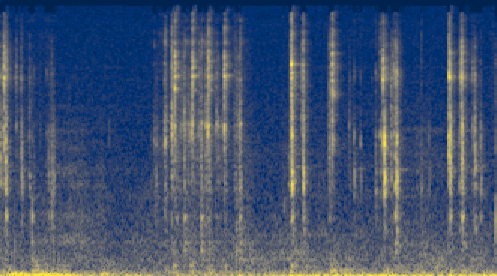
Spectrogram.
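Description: Fingers clatter on a computer keyboard in quick, uneven bursts of close keystrokes, with a short pause before the typing picks up again and continues.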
